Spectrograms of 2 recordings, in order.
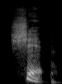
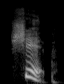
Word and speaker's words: ship: Ship versus sheep. Many learners mix up short and long vowels. Ship has a short I sound, ship, while sheep has a long I sound, sip.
